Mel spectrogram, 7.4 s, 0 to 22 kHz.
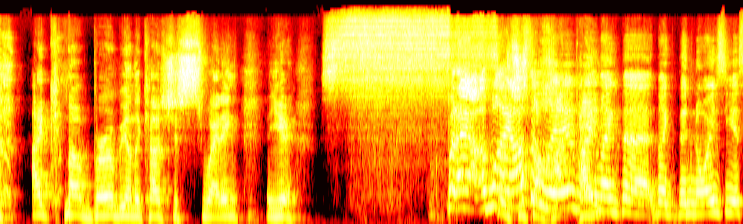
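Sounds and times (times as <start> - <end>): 
speech: 0.3 - 7.4
voice imitating a hissing apartment radiator: 3.2 - 5.8
laughter: 4.6 - 6.2.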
